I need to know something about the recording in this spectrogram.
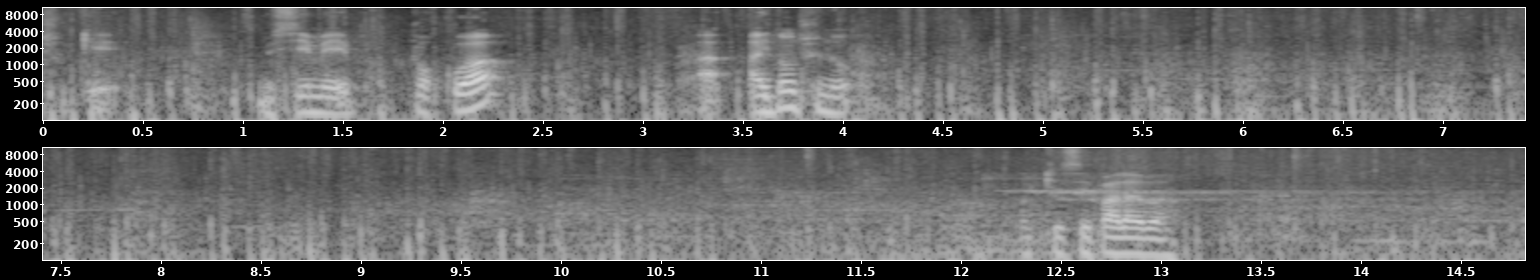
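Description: A horse gallops over soft ground.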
